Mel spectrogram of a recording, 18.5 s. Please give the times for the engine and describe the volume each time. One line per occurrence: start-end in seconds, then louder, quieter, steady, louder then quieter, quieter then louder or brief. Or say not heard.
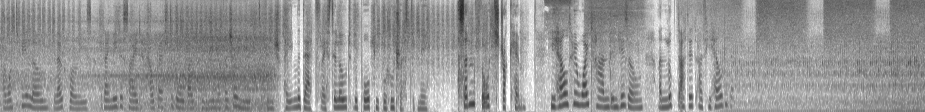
0.0-5.7 louder
14.2-18.4 louder.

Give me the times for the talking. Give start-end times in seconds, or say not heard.
0.0-14.7.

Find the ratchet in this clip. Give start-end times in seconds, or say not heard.
not heard.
